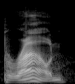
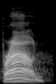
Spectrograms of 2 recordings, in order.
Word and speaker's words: Braun: and this is annoying pronounced brown it looks like braun yeah pronounced brown a junior at kansas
